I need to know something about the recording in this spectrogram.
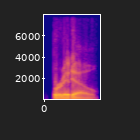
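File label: "burrito", American English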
